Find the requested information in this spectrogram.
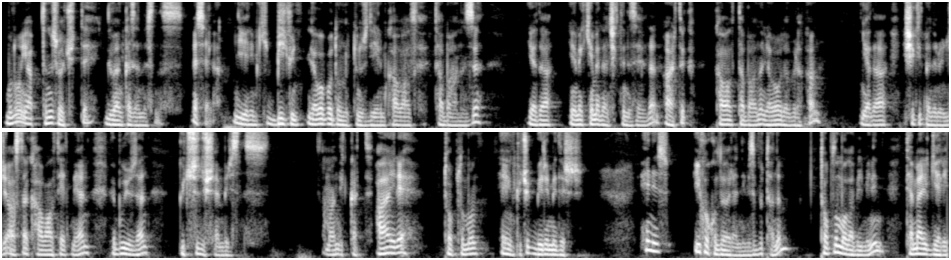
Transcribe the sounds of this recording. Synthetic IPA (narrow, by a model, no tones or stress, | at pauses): bunujap̚t̪ʰɯːnɯzølʲt͡ʃʰy̥c̚t̪ʰːɛɟyvænkʰazanɯɾsɯnɯz̥mɛse̞lʲa̰ːd̪ije̞lʲimcʰibiɾɟynlʲababod̪aunut̪ʰːunuzd̪ije̞lʲimkʰaːvalˠt̪ʰɯ̥t̪ʰːabaːɯnɯzɯ | jad̪aje̞mɛcjeme̞d̪ænt͡ʃʰɯ̥kt̪ɯːnɯzɛvd̪æ̰naɾt̪ʰɯk | kʰavalˠt̪ʰɯt̪ʰabaːɯnɯlʲababod̪abɯɾakʰa̰n | jad̪aiʃɛɟit̪me̞d̪nønd͡ʒɛaslɯnd̪akʰavalˠt̪ʰɯɛt̪me̞jænvɛbujyzd̪æn | ɟ̥yt͡ʃsyzd̪yʃænbiɾisiniz̥ | amand̪ikʰːat̪aːilʲɛ | t̪ʰo̞plˠumun | æncʰyt͡ʃʰyc̚biɾimid̪iɾ̥ | he̞nyz̥ | ilʲko̞kʰulˠd̪aøːɾænd̪iːmizibut̪ʰanɯm | t̪ʰo̞plˠumo̞lˠabilʲmenin | t̪ʰemælʲɟe̞ɾi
